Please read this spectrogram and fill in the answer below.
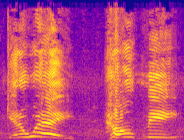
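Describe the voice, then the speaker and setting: An actress playing a panicked, shrieking victim in a comic-book audio drama. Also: female voice, extremely high pitch, slow, a bit bright, slight background noise, exaggerated voice. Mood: terrified. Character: terrified female victim screaming for help.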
